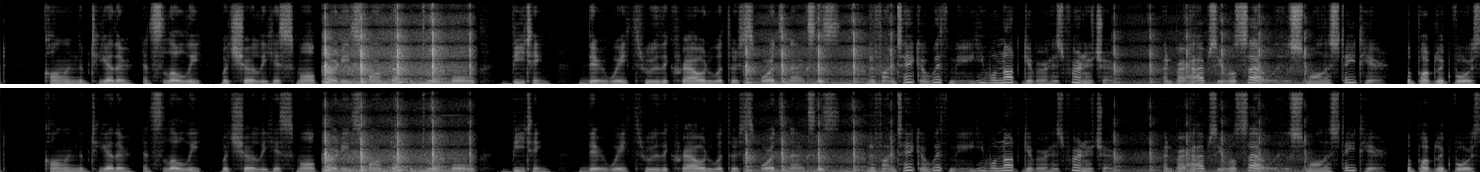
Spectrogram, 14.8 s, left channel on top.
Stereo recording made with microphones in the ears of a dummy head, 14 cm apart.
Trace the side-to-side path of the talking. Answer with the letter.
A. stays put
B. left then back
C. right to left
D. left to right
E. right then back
A.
